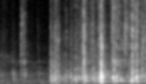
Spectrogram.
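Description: Small cardboard parts box being handled and opened by hand: light rustling and small clicks of the cardboard, starting under a second in, with one sharper click about halfway through.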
